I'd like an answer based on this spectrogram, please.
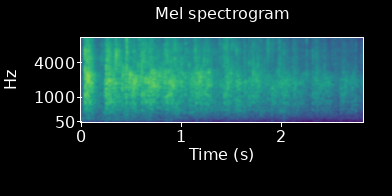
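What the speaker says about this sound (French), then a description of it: "Je pense qu'on peut les applaudir" An audience applauds at a short film night in a Parisian cinema, with dense, close clapping that starts loud and gradually thins out.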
